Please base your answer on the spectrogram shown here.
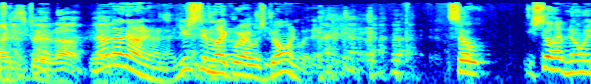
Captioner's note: laughter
